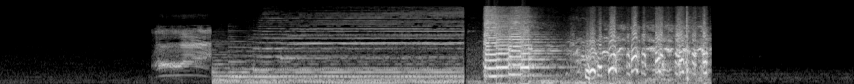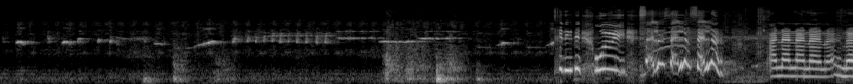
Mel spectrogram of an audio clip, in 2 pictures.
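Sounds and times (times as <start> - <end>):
small bird chirping: 8.5 - 14.6.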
